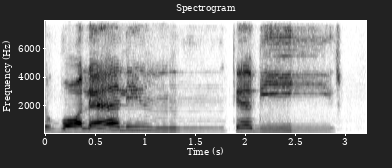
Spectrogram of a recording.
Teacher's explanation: لام دو زیر لن اور کاف کے درمیان میں بھی اخفا ہو رہا ہے یا غنہ ہو رہا ہے بغیر وائبریشن والا. کاف کی طرف اسمائلی فیس، ہونٹ اور اپنے حلق کا حصہ جو ہے وہ بالکل ریڈی رکھیں گے آپ کاف کے لیے، لیکن غنہ کریں گے. · را کیا ہے؟ باریک ہے زیر کی وجہ سے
